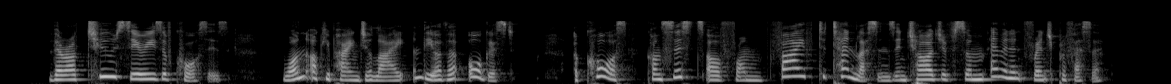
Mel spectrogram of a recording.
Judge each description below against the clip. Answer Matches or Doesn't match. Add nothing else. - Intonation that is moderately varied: Doesn't match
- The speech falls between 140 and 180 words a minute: Matches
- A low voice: Doesn't match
